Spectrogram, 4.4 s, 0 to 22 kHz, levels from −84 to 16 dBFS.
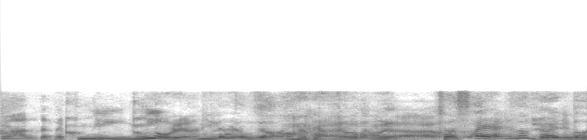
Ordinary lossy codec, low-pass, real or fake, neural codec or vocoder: none; none; fake; codec, 16 kHz, 1 kbps, FreqCodec, larger model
